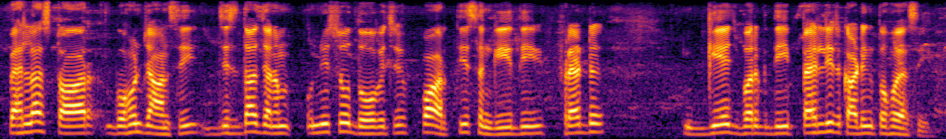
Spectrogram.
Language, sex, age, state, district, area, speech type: Punjabi, male, 45-60, Punjab, Pathankot, rural, read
